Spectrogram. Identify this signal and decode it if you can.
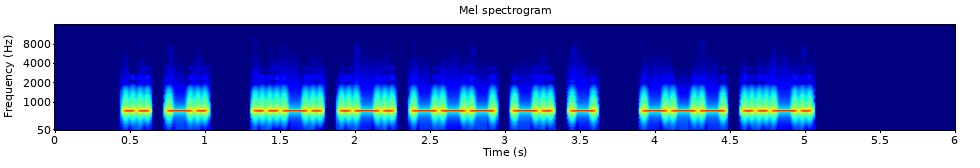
Morse code, heard as a keyed tone, about 24 wpm, 700 Hz. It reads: IN FRONT OF
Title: Sets of 3 Words 25wpm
